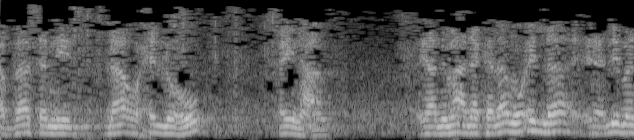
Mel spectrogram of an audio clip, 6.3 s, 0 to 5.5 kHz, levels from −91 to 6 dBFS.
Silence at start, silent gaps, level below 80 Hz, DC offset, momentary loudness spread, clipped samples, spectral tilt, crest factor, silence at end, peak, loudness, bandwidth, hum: 0 s; none; -60 dBFS; under 0.1%; 18 LU; under 0.1%; -9 dB/octave; 16 dB; 0 s; -6 dBFS; -23 LUFS; 5.2 kHz; none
